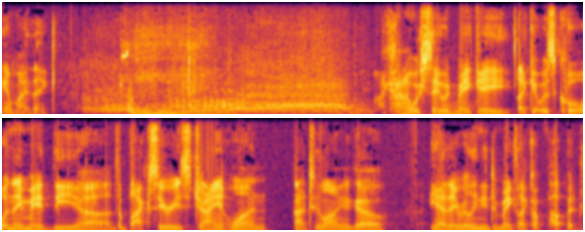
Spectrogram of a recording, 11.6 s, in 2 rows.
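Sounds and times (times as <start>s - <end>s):
monster roar made from recorded dachshund: 0.8s - 3.7s
speech: 1.3s - 2.4s, 3.8s - 11.6s.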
